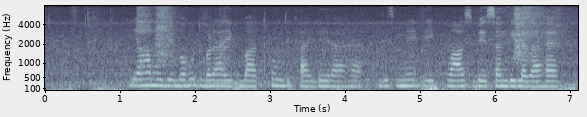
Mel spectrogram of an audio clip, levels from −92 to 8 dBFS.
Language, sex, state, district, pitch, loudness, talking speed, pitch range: Hindi, female, Bihar, West Champaran, 200 Hz, -17 LUFS, 145 wpm, 190-210 Hz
